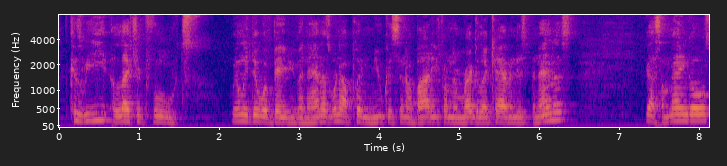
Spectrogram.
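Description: A dark, mellow tone carries speech delivered at a very fast pace. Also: man, fairly high pitch for a man. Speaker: holistic health influencer; diet coach. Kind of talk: casual monologue. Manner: loud, yelling passionately; energetic. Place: kitchen. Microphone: phone near.

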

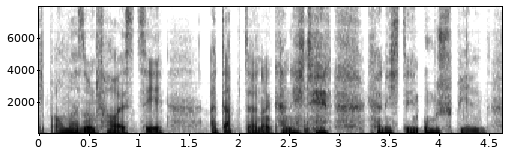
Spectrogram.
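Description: In a quiet setting with a dry, echo-free sound, a man speaks at a moderate pace with a somewhat breathy, dark, mellow tone, a fairly low pitch and ordinary pitch variation. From rural Austria. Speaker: filmmaker and company director; guest. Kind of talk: casual interview. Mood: relaxed, reflective. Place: studio. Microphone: studio mic.

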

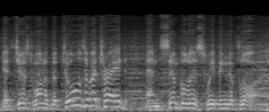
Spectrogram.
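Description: Clear music plays in the background as a man talks at a moderate pace with very wide pitch swings. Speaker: newsreel narrator. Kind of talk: 1940s newsreel narration. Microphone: old recording.

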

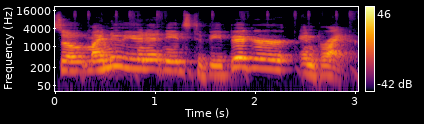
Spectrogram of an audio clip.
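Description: A man's voice, moving at a moderate pace, carries audible room echo. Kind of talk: tutorial vlog intro. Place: workshop.

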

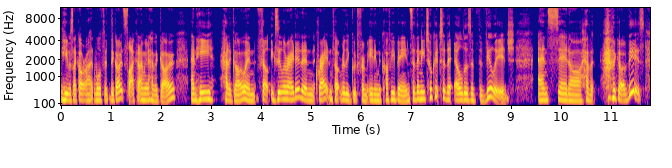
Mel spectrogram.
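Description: A woman with an Australian accent talks very fast at a fairly low pitch with ordinary pitch variation, recorded very cleanly against a silent background. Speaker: health reporter. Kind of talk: casual chat. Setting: studio.

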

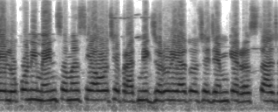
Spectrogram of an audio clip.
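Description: A woman with a high-pitched voice talks over noticeable background noise. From Gujarat, Junagadh. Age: 20s. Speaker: local election candidate. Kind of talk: interview.

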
